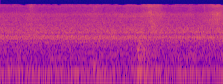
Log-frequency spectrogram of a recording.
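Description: Steady low mechanical hum, with one brief soft thump about one and a half seconds in.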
